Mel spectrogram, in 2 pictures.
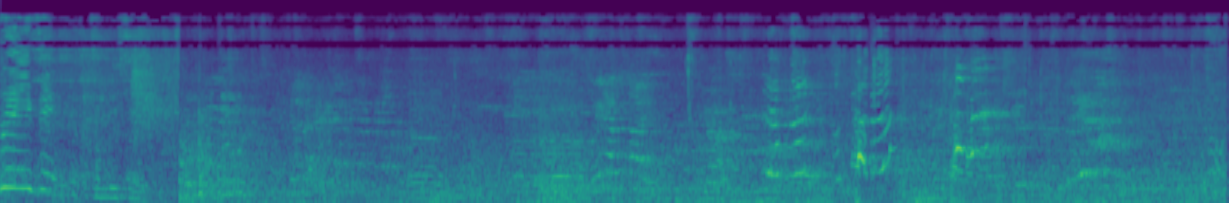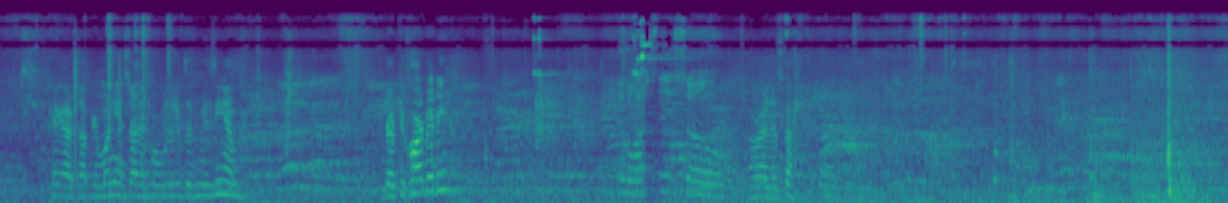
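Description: Children talk and call out nearby.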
